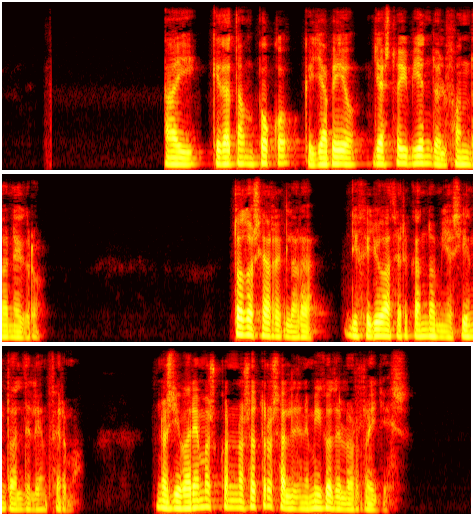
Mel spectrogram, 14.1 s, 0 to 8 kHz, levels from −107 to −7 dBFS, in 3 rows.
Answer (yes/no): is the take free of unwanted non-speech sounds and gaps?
yes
